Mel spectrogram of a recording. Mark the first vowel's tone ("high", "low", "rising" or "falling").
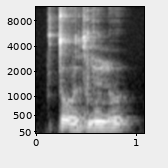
low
